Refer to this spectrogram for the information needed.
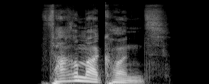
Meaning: genitive singular of Pharmakon
- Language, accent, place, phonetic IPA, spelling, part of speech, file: German, Germany, Berlin, [ˈfaʁmakɔns], Pharmakons, noun, De-Pharmakons.ogg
